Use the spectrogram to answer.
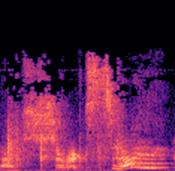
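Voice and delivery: drawn-out, high-pitched excited cry; put-on excitement, slow and high; excited squeal. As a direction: stretch it out in a high, giddy voice. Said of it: "The way the person goes".

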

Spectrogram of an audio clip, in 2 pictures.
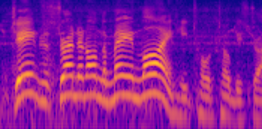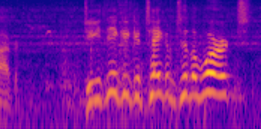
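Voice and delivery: high, brisk urgent manager. Acted. Yard manager asking Toby's driver for help, high and brisk. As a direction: hurry the request along.

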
